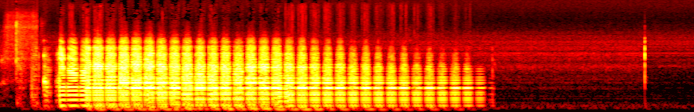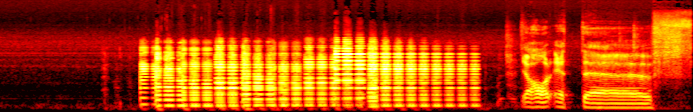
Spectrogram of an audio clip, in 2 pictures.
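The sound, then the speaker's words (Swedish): A sustained, distorted instrument chord chopped by a fast, pulsing helicopter tremolo, played loudly for about four seconds, then after a pause a second choppy burst, with a short voice-like sound at the end. “men jag har ett eh, helikoptertremolo.”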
